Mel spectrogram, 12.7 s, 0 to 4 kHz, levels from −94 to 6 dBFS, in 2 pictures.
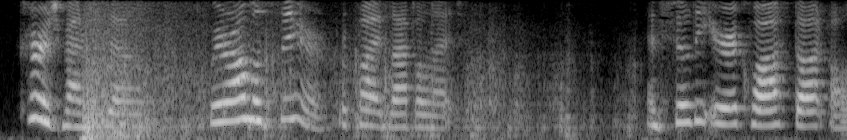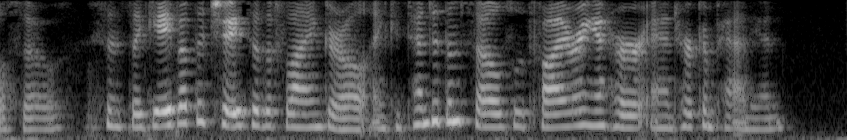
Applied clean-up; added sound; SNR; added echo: none; Thunder; 12 dB; none.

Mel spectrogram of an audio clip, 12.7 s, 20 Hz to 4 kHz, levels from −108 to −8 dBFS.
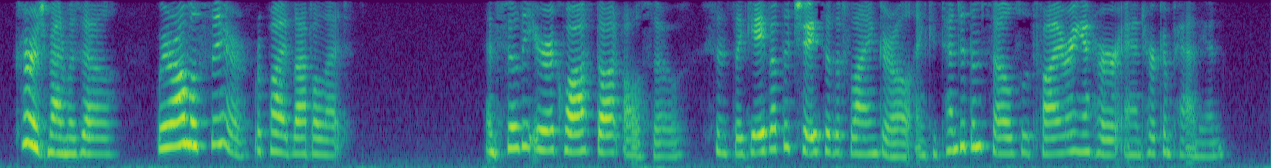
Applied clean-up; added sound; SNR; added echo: none; none; none; none.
